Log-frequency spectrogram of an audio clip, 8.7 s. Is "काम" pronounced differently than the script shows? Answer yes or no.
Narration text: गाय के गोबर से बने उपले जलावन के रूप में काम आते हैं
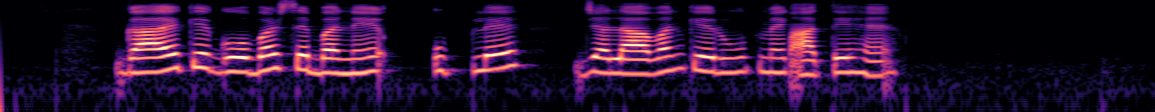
yes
